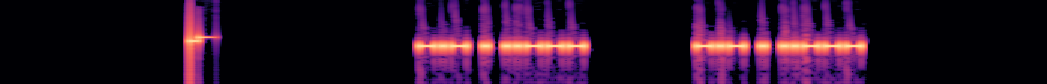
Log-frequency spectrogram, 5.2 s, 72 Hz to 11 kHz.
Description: Morse code, heard as a keyed tone, about 47 wpm, 700 Hz. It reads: KE2 KE2
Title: USA Call Sign Prefixes - Repeated 2x - 45wpm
